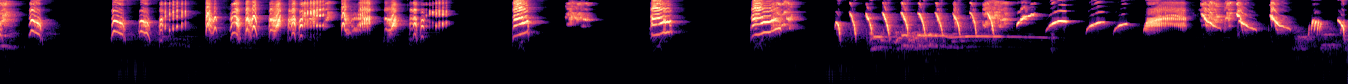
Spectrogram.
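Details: A long-tailed shrike basking in the morning pours out a long medley of harsh chatters, sharp clipped notes and a fast rattling series, with rising whistled slurs near the end and a faint steady tone underneath.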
